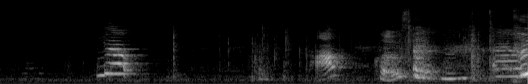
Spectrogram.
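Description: A young boy talks excitedly up close.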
